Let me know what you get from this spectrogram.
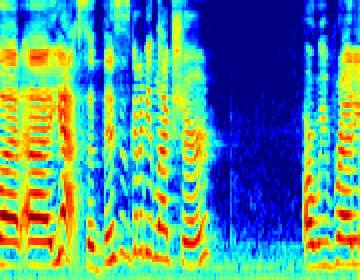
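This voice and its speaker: With lively intonation, a woman speaks at a moderate pace in a high voice. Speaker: chemistry professor. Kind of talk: lecture. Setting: classroom. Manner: loud; casual.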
